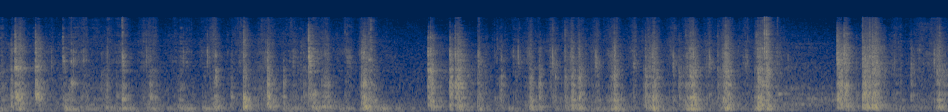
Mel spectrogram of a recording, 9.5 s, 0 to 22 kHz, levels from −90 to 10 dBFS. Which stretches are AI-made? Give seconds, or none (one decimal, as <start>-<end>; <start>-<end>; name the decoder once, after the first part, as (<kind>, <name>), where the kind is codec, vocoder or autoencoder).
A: 0.0-1.0 (vocoder, BigVGAN v2); 4.4-5.3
